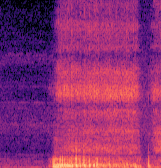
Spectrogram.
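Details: A sleeping female Shih Tzu puppy gives a single low, rattling snore on an inward breath, followed by a brief snort: ordinary sleep snoring.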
